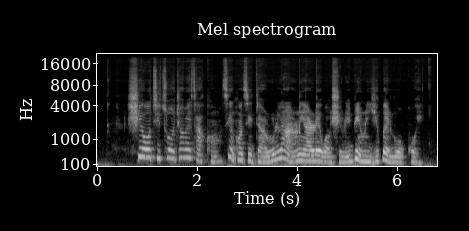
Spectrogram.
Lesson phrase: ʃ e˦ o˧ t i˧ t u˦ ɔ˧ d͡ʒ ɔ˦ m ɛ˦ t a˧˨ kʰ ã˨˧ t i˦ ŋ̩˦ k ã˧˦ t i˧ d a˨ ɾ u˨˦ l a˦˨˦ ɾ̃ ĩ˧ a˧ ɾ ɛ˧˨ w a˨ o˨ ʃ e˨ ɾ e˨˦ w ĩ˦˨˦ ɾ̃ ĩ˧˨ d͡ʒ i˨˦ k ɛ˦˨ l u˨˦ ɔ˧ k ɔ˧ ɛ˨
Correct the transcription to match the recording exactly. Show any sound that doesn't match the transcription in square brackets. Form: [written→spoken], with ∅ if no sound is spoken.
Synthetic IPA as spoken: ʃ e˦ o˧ t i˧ t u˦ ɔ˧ d͡ʒ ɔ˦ m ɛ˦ t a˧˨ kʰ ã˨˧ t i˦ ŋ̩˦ k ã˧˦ t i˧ d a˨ ɾ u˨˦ l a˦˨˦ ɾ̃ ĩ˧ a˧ ɾ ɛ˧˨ w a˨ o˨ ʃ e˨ ɾ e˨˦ [w→b] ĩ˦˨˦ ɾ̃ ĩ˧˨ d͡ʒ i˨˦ [k→k͡p] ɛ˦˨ l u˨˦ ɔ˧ k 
